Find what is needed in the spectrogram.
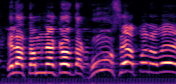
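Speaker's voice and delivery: high, loud exasperated back-and-forth; exasperated call. Retold or imitated. Wife and husband shout across the street, exasperated. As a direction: call him back a third time, fed up. Escalating calls.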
